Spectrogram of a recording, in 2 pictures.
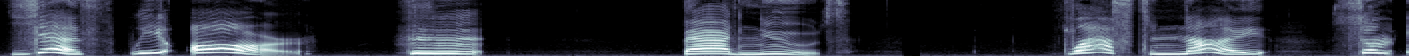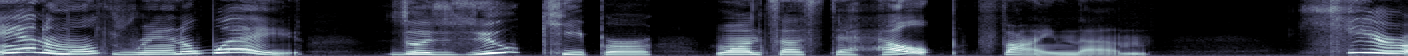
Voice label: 外籍女童声, 问答

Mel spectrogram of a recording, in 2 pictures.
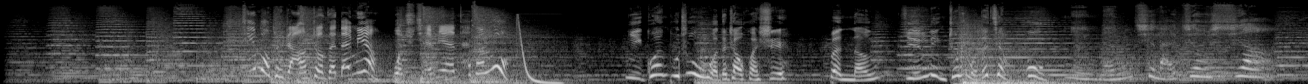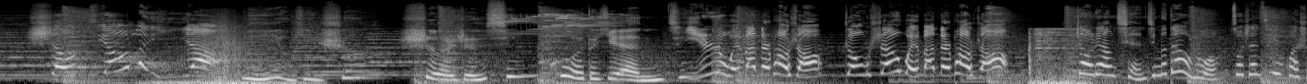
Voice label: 女 角色 成女男童女童

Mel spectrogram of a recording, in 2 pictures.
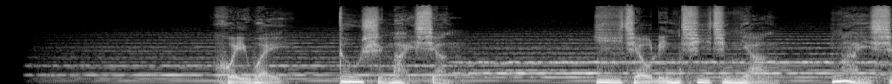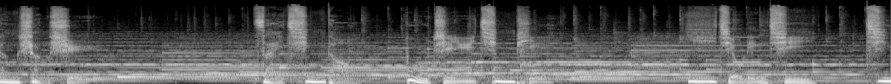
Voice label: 男 广告 精酿啤酒

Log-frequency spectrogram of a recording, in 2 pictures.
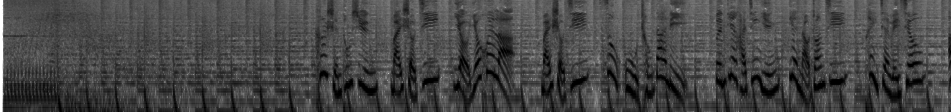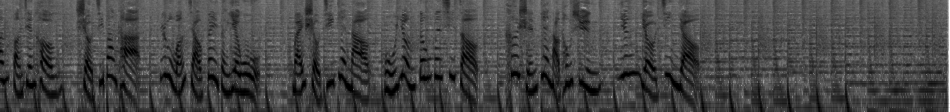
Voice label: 女, 促销, 国语女声, 年轻

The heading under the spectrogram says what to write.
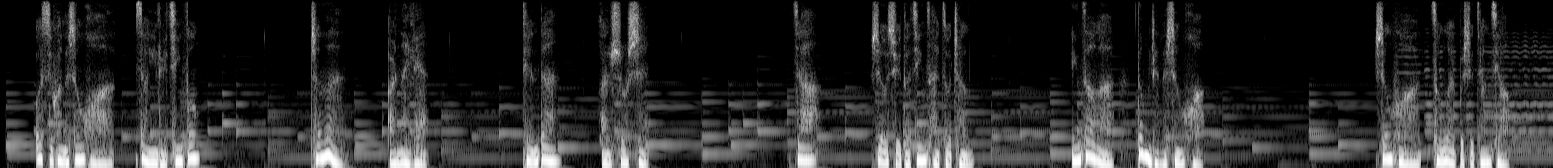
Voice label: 女 独白; 我喜欢的生活

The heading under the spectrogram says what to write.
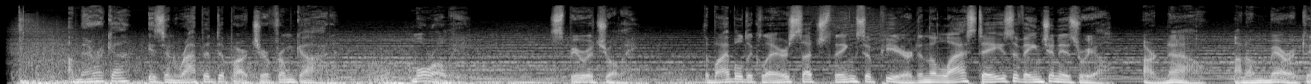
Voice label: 外籍男 商业广告 Commercial; Oral Roberts

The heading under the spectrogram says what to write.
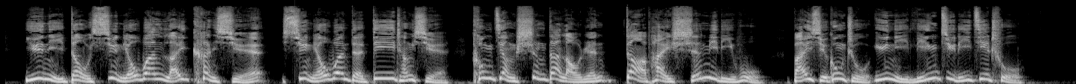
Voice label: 男 宣传广告 演唱会宣传; 你到巽寮湾来看雪

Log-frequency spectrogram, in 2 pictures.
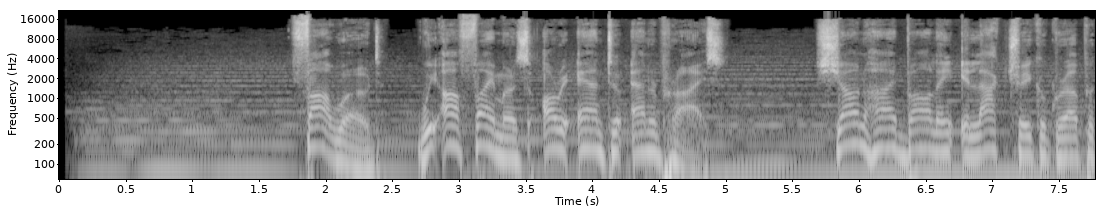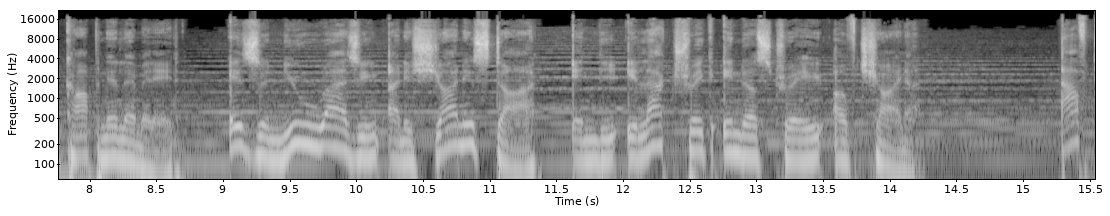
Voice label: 英男, 大气, 刚柔并济

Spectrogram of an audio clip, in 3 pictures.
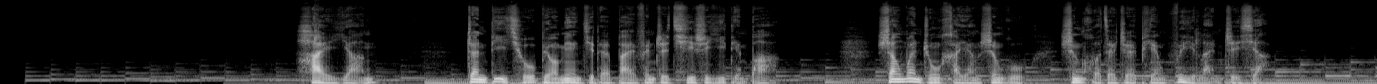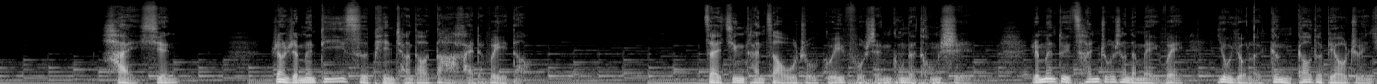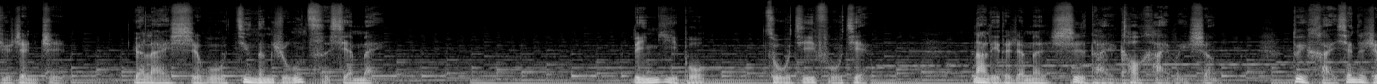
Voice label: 男 海鲜样音

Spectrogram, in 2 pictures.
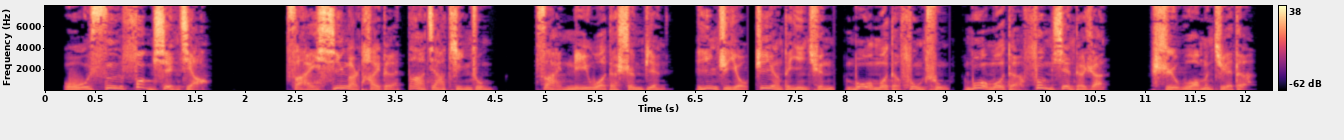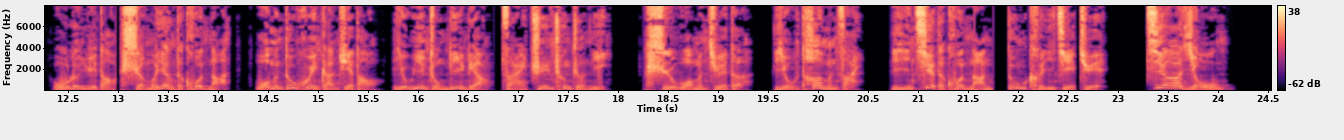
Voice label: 男 颁奖 颁奖词; 鑫尔泰颁奖词

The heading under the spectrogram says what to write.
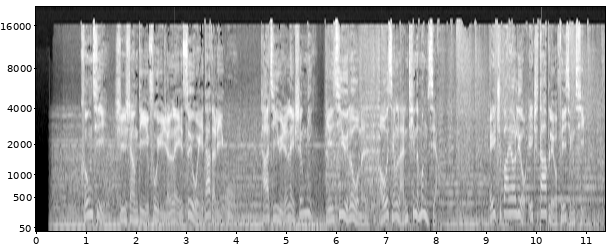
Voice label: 男 广告; H816HW飞行器

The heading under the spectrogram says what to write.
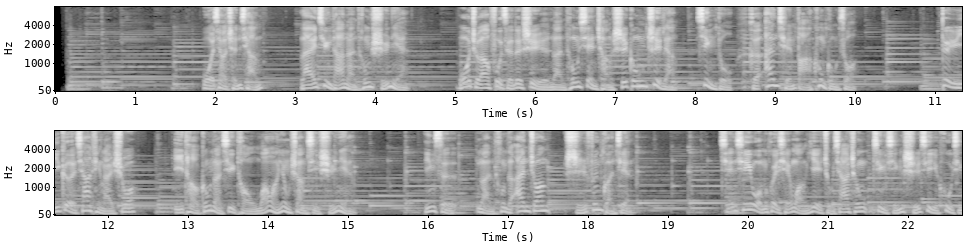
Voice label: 男 专题 角色 年轻 口语 自然, 国语男声配音 磁性

